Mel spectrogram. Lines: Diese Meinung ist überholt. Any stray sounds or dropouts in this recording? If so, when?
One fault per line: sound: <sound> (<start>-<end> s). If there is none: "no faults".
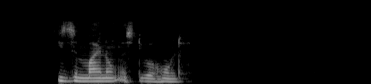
no faults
